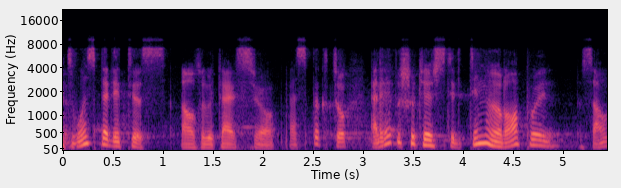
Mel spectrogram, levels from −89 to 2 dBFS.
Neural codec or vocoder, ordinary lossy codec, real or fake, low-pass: codec, 16 kHz, 0.5 kbps, X-Codec, HuBERT features, trained on balanced general audio; Opus, 32 kbps; fake; 7.2 kHz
